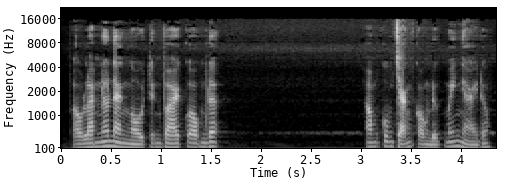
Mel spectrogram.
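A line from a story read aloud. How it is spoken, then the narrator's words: Cold speech. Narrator (Vietnamese): A Phong lạnh lùng bảo với ông ta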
